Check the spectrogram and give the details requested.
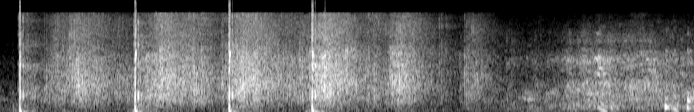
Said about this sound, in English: Now keep your hand like this. Everybody please do it. Yeah. If I clap, you will clap. If I don't clap, you will not clap. Watch me properly. Okay?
